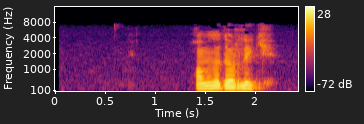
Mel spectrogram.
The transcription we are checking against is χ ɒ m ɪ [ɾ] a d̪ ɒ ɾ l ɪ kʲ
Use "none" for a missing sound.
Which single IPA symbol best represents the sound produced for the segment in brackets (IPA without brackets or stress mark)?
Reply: l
